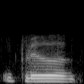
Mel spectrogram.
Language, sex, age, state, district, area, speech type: Telugu, male, 18-30, Andhra Pradesh, Annamaya, rural, conversation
